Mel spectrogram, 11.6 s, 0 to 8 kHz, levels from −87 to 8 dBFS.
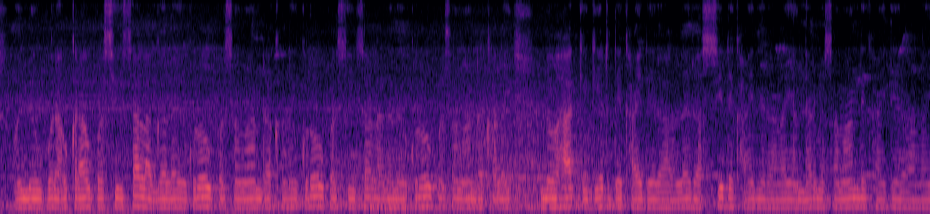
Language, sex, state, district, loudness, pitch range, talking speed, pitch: Bajjika, male, Bihar, Vaishali, -36 LUFS, 115-125 Hz, 210 wpm, 115 Hz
